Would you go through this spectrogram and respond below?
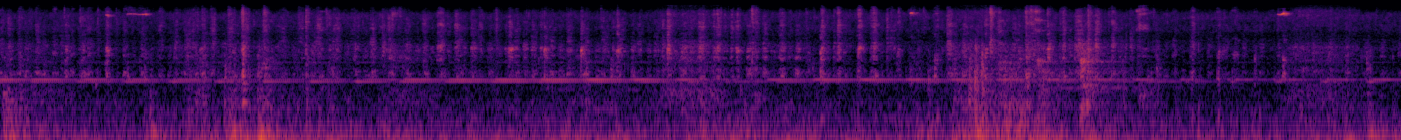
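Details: Dog panting quickly, rough breathy bursts of noise coming about three times a second in an uneven rhythm, with a steady faint electrical hum underneath and a few louder scuffs.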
